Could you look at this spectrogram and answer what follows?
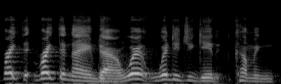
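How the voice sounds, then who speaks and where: A man's voice: sits high, a little fast. Hyped-up male talk radio host. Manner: hyped-up, energetic intro.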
